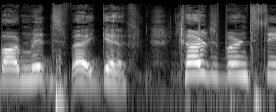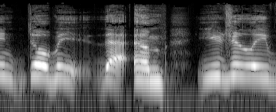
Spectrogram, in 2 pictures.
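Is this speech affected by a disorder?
Yes: cerebral palsy; wears down with age.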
